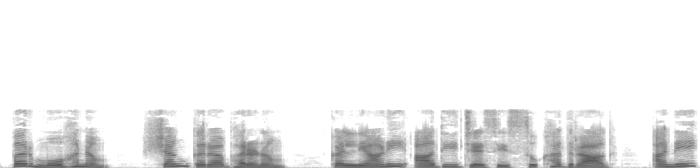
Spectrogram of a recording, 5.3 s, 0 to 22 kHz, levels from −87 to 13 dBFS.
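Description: From start to end, the speech sounds rough and grainy, with a hiss-like texture filling the gaps between the pitch harmonics. That points to low-delay AAC compression, likely AAC-ELD at a bitrate that fits around 32 kbps. Its frames of roughly 10 ms get few bits at this rate, so coarse quantization spreads noise between the harmonics. That steady graininess on voiced sound sets it apart from standard long-frame AAC, whose low-bitrate damage tends toward pre-echo smearing before sharp onsets.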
